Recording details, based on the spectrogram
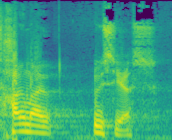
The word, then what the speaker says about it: homoousios: I'll pronounce it. I'm going to butcher the Greek pronunciation, but for the sake of it, it's homoousios. Okay, that's all one word, but it's coming from two separate words, homo and ousios.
